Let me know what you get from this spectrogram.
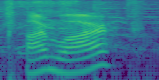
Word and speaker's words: armoire: Did I pronounce both words wrong? – Yes. – Armoire. Amour. Amour.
